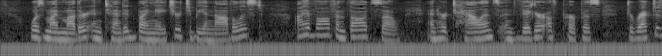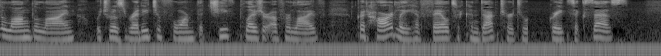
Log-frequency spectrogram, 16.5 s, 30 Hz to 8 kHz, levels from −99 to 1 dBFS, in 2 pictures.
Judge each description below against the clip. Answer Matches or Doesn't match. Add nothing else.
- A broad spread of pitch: Doesn't match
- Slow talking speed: Doesn't match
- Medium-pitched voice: Matches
